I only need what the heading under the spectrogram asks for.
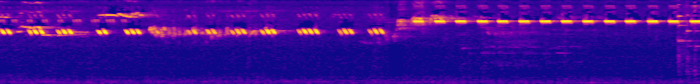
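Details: Cricket at a flowering aloe vera gives clustered pulsed chirps for about four seconds, then a thin, high, steady insect trill takes over, pulsing rapidly to the end.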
